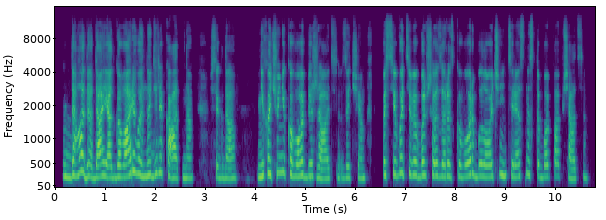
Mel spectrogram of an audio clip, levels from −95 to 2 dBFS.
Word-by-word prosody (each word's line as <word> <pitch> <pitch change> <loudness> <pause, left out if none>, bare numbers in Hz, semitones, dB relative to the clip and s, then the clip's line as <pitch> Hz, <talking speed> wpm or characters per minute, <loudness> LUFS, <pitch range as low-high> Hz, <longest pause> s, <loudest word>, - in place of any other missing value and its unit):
Да-да-да, 240 -2 +4
я 250 -4 +5
отговариваю, 240 +7 +4
но 255 +3 +1
деликатно 210 -8 0 0.3
всегда. 210 -2 -4 0.4
Не 230 +2 +3
хочу 305 +3 +1
никого 285 -7 +1
обижать, 220 -6 -1
зачем? 215 -1 -7 0.3
Спасибо 275 +3 0
тебе 275 -3 -1
большое 260 +1 +1
за 240 -1 -1
разговор, 245 +3 0
было 245 0 0
очень 250 +5 -2
интересно 255 +2 -4
с - - -13
тобой 235 0 -4
пообщаться. 210 -4 -6
240 Hz, 120 wpm, -24 LUFS, 220-270 Hz, 0.4 s, я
